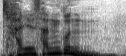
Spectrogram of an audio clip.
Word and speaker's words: 자을산군: 훈민정음의 발음상 새을자가 리을 발음 역할을 하는 것으로 파악을 하면 잘산군 이렇게 칭해야 한다는 견해가 지배적입니다.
